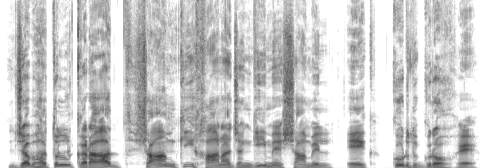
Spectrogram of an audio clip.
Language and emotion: Urdu, neutral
